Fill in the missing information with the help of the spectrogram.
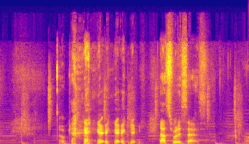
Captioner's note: laughs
